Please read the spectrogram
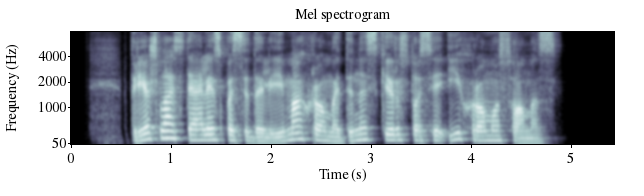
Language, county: Lithuanian, Alytus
